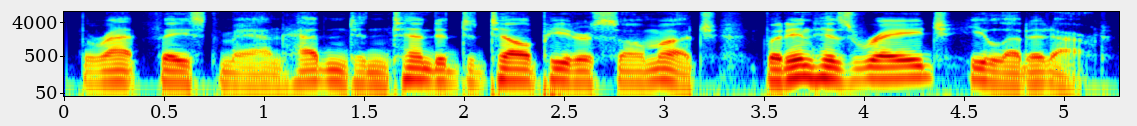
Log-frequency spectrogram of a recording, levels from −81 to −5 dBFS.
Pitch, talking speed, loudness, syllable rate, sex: 95 Hz, 215 wpm, -18 LUFS, 4.9 syllables/s, male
